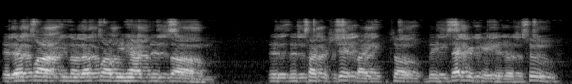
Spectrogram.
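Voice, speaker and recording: A man's voice: fairly high pitch, moderate pace, a bit bright. Rambling, profane young man in echoey room. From Houston, Texas. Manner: profane, rambling, many fillers and restarts. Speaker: gaming streamer. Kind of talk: casual rambling storytelling. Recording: very echoey room, distant from mic.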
